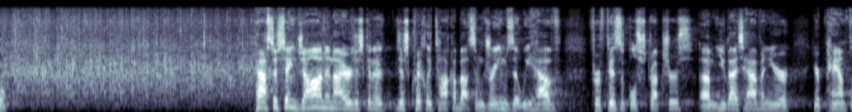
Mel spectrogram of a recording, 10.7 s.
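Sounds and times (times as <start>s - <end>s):
speech: 0.0s - 0.2s, 3.2s - 10.6s
audience applauding: 0.0s - 4.1s.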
